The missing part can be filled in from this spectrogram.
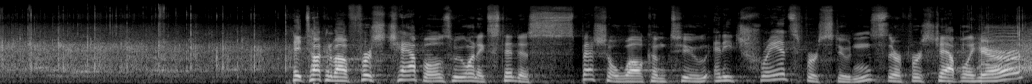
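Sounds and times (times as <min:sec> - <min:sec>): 
audience clapping at a college chapel service: 0:00.0 - 0:03.5, 0:09.6 - 0:10.3
speech: 0:02.9 - 0:10.3.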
